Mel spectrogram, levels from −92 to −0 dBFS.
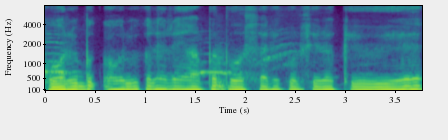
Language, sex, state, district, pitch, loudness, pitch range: Hindi, male, Uttar Pradesh, Saharanpur, 105 Hz, -18 LUFS, 105-115 Hz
